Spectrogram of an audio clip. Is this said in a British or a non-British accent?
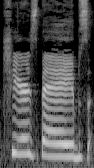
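non-British. It is said in the speaker's usual non-British accent. "I should have done that in a in a British accent"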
